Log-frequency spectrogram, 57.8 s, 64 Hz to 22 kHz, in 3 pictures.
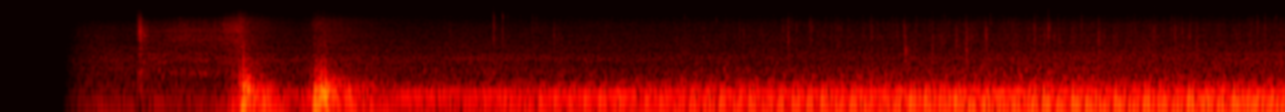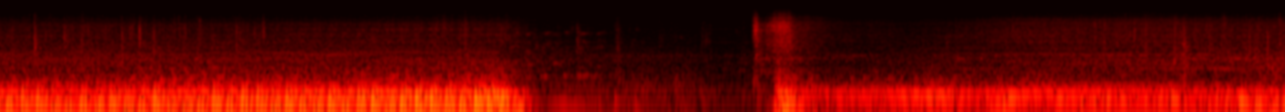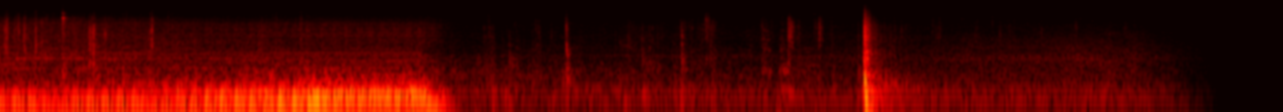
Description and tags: Recorded on Zoom H4N with Rode NTG-3.
The sound a vintage 1950 Ford Mercury car with v8 engine starting up, driving by slowly and shutting down twice with some background voices.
